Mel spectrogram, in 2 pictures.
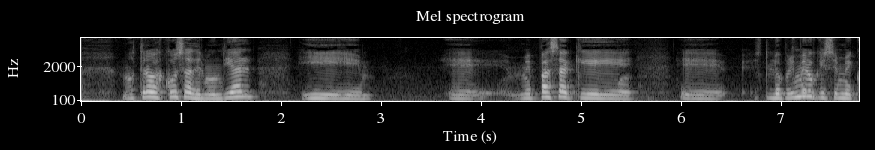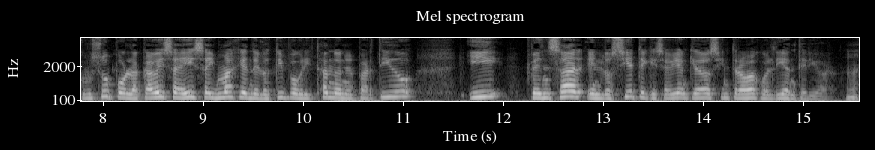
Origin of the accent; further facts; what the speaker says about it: Colonia Bremen, Córdoba, Argentina; Es la capital del departamento donde está Colonia Bremen, mi pueblo.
